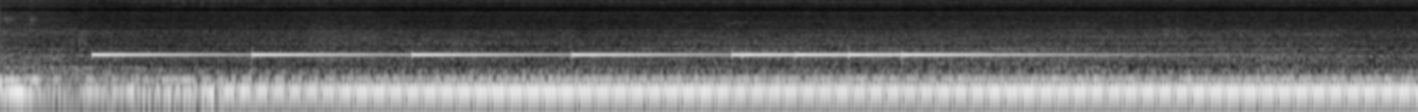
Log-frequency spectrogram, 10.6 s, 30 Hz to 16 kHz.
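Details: GMC Envoy Denali that would run about 45 minutes then die and not restart for 24 hours, after fuse box replacement and fixing a relay with no ground: engine fires and settles into a smooth, even low idle with a steady chime; normal start and idle.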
